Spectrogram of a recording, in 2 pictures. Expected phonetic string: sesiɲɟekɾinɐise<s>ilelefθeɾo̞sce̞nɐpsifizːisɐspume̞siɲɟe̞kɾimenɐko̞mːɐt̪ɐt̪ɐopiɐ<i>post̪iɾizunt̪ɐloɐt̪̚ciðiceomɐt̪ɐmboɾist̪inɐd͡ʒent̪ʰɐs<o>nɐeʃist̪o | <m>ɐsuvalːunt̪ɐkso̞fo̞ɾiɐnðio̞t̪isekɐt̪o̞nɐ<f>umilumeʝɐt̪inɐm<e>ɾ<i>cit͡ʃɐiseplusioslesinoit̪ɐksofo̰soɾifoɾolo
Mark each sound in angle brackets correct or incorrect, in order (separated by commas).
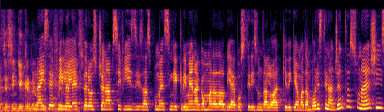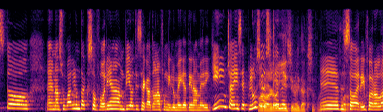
incorrect, correct, incorrect, incorrect, correct, correct, correct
